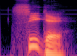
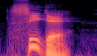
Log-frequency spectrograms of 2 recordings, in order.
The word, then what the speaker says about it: sigue: G-U-E, so the U is silent. Sigue.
